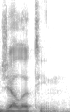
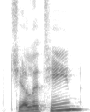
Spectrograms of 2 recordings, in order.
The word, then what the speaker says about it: gelatin: The word is not pronounced gelatine. It's pronounced gelatin. The last syllable, the last vowel is not the long e like green beans. It's a short I like this is. It's more open. Not e but I gelatin. So again, not gelatine but gelatin. This is gelatin.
